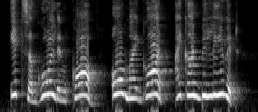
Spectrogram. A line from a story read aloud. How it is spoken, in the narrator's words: the farmer woman said excitedly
